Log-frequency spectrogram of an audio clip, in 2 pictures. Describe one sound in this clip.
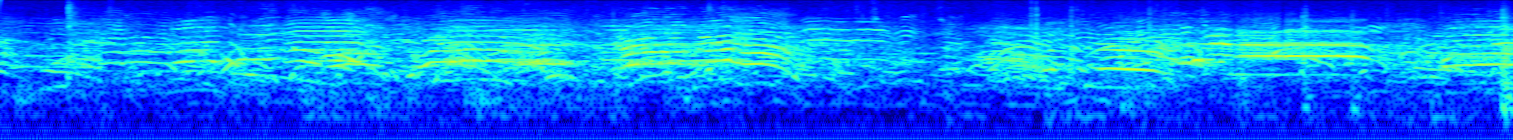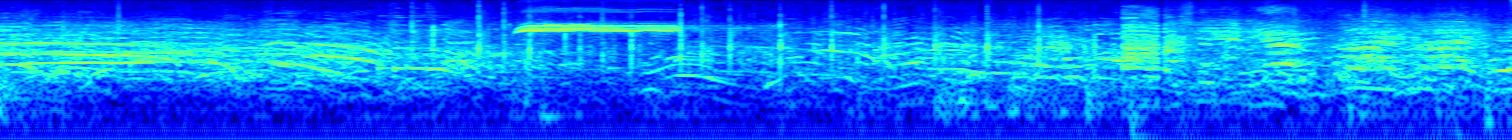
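A crowd of men and women shouts and cheers nearby.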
